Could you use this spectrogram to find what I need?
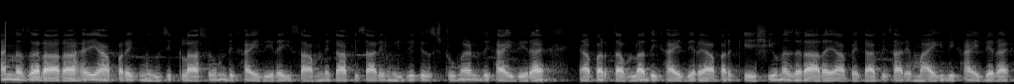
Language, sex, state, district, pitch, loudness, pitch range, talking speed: Hindi, male, Bihar, Lakhisarai, 95 Hz, -23 LUFS, 95-100 Hz, 265 wpm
